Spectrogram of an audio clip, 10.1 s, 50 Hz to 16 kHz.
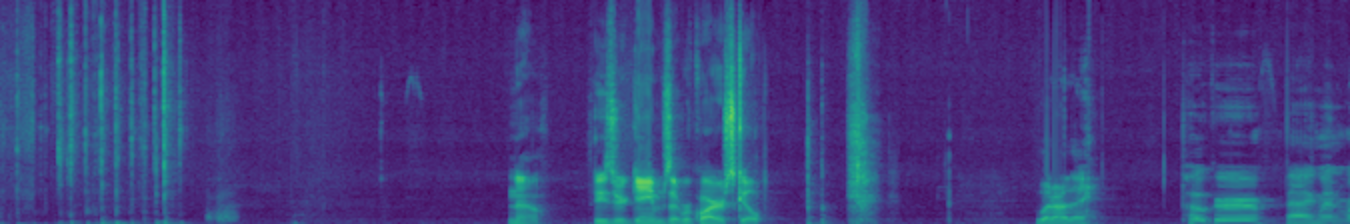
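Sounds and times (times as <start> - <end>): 
rapid typing on a computer keyboard: 0.0 - 1.4
speech: 3.8 - 5.8, 7.8 - 8.3, 8.9 - 10.1.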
